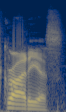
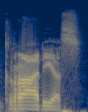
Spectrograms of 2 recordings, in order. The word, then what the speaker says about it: Gradius: fight about this uh is it pronounced gradius gradius gradius your thoughts it's gradius there's no there's no contest it's gradius I go by Japanese phonetics when I pronounce it but uh I think the chat will back me up it's 100% gradius now is that how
